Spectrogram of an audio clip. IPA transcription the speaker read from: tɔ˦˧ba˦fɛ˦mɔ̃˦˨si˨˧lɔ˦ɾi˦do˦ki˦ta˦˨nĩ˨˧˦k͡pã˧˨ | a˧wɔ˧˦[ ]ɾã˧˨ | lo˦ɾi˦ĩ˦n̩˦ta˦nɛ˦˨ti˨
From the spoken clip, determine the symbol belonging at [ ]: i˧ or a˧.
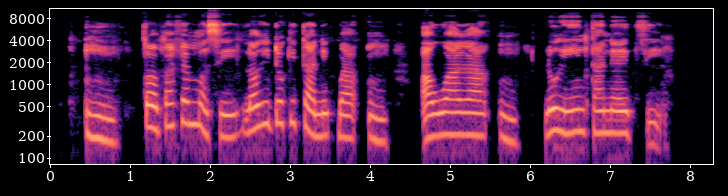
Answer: a˧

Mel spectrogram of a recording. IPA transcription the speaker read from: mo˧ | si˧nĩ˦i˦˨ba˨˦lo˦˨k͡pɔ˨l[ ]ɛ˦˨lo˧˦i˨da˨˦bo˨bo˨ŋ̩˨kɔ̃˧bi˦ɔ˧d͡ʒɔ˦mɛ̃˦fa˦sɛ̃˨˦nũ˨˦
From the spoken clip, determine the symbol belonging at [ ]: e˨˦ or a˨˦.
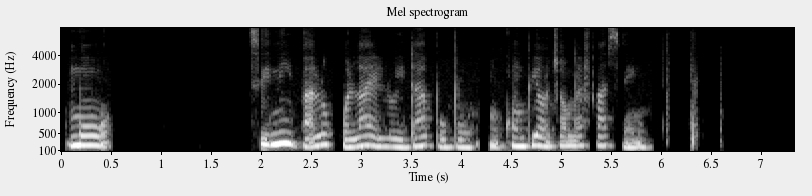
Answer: a˨˦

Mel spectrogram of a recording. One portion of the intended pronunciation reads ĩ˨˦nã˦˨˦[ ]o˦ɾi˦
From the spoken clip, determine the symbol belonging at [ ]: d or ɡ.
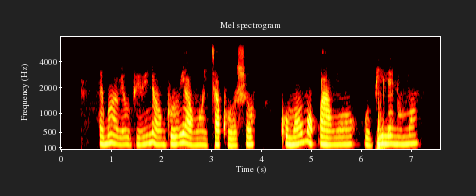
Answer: ɡ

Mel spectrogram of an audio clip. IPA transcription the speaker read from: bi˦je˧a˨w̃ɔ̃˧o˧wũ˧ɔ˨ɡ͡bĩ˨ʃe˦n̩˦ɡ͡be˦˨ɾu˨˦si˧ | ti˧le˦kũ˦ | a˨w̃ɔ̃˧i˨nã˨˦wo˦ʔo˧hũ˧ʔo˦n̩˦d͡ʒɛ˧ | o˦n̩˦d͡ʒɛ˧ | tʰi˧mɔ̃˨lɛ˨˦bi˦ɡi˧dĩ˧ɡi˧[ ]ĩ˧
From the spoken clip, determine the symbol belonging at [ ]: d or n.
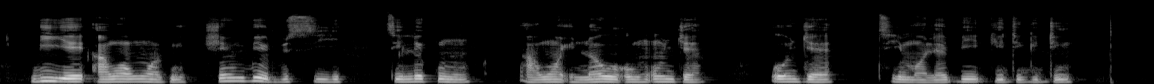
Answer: d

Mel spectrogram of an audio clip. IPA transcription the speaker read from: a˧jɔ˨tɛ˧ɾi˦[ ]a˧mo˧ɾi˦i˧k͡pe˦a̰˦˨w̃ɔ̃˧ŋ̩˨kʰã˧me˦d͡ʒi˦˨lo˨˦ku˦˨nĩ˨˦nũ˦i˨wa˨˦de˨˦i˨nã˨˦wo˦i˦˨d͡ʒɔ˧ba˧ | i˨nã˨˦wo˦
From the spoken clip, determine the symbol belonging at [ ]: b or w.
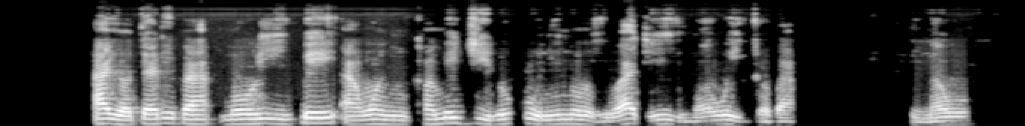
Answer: b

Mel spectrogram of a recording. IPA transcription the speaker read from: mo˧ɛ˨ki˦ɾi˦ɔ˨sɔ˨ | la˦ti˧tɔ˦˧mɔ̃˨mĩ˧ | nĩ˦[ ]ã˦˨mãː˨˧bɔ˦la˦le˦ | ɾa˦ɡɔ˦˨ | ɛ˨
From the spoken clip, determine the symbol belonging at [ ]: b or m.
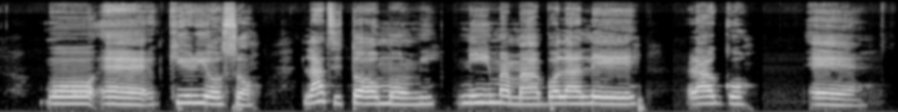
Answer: m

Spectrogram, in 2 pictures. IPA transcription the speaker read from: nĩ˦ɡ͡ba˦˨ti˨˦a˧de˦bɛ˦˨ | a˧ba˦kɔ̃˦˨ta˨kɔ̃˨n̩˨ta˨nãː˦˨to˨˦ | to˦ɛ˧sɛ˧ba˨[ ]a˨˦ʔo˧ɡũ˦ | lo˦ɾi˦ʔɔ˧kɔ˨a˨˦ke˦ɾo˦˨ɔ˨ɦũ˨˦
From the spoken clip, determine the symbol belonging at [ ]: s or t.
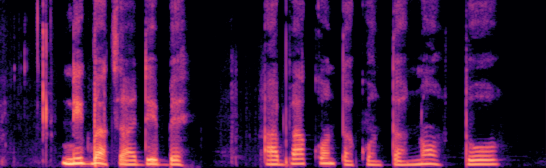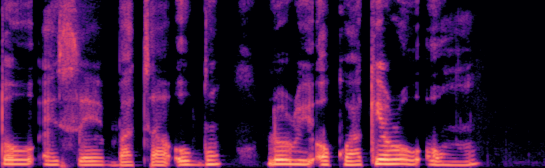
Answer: t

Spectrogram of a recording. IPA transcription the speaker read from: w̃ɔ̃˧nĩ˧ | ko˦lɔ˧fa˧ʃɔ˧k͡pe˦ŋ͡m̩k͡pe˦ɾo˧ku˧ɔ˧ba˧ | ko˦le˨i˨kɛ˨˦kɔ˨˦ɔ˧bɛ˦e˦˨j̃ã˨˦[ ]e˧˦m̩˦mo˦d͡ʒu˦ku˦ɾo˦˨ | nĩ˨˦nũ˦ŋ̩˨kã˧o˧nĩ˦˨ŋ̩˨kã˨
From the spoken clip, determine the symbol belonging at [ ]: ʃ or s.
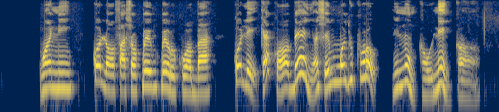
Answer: ʃ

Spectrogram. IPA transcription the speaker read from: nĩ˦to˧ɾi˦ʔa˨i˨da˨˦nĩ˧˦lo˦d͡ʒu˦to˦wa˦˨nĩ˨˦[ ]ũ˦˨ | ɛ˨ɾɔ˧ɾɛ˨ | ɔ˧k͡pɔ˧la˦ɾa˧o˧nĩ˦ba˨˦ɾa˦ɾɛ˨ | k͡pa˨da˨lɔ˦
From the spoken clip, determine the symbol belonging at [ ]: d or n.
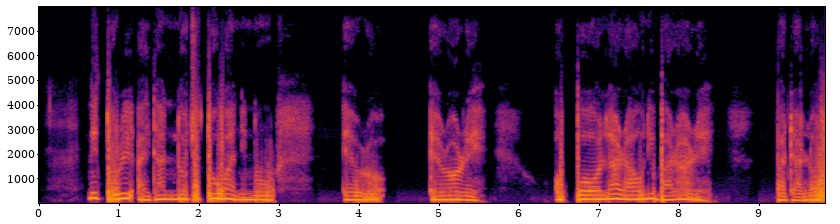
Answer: n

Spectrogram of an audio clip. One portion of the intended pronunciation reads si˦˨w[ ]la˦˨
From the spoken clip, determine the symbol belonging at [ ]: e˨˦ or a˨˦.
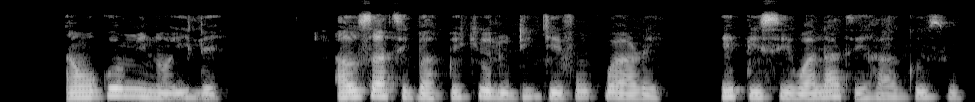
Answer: a˨˦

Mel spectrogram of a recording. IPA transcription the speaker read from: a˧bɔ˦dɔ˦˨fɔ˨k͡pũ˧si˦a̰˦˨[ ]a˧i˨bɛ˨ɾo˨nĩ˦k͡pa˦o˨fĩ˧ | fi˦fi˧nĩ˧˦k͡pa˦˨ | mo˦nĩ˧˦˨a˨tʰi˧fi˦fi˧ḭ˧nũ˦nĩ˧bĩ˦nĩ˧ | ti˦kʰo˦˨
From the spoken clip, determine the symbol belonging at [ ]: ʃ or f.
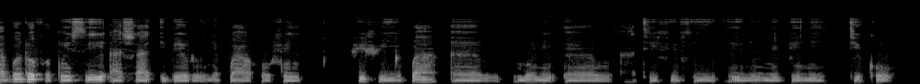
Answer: ʃ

